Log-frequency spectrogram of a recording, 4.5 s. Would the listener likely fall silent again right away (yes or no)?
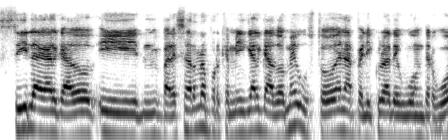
yes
